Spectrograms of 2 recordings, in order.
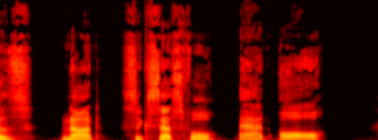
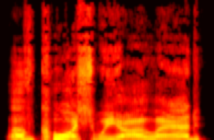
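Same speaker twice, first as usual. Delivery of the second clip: put-on loud, booming old koala; thundering; 6 semitones higher, 5 dB louder, slower than usual. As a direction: bellow it proudly. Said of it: "Tovish thundered".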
